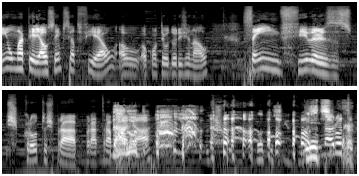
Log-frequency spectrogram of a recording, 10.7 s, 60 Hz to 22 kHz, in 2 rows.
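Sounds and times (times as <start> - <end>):
speech: 0.0 - 10.6
laughter: 7.0 - 10.6
person coughing: 7.0 - 10.6.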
